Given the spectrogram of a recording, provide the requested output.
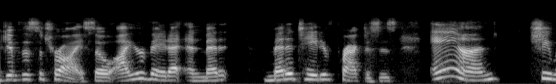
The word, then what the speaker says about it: Ayurveda: Now, I'm going to try to say this word correct. Through mindful movement, Ayurveda. Did I say that right? I did.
